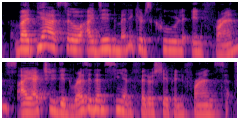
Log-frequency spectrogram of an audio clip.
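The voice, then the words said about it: Strong French accent. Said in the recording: “I'm French. Cannot hide it. Apparently, I have an accent... who is this person with a strong French accent?”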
